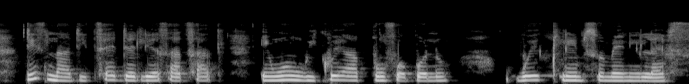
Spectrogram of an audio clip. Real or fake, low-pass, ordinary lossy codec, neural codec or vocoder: real; 7.2 kHz; none; none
